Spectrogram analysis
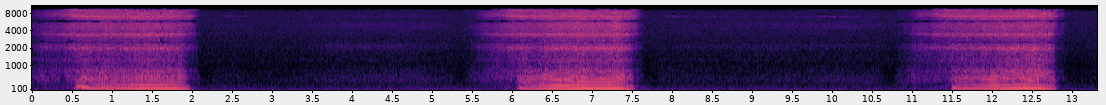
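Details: Snoring during sleep recorded with the SnoreLab app: three loud, buzzing snores on inhalation, about 11 a minute, separated by quiet exhalations.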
